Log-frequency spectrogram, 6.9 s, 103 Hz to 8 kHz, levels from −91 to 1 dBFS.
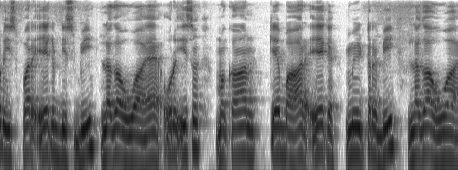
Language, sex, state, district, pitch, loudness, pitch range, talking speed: Hindi, male, Uttar Pradesh, Shamli, 150 Hz, -14 LUFS, 140-155 Hz, 165 wpm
